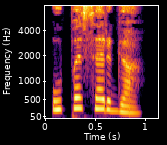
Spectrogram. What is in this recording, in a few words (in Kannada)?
"ಉಪಸರ್ಗ", Kannada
